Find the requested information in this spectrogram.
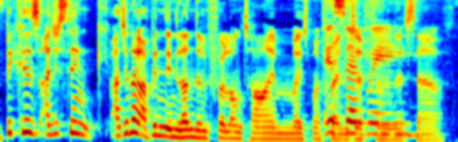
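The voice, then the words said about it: Posh southern English accent. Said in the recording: “You've made yourself talk posh... It's an engineered accent”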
